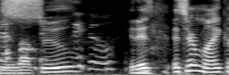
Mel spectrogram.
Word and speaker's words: Soo: Please welcome to the show Adam Jones-Kelly and Sue Jones-Kelly. Welcome. Come on over here. And just so everyone knows, Sue is spelled S-O-O, and that's S-U-E.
